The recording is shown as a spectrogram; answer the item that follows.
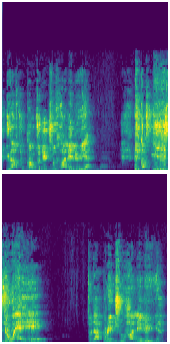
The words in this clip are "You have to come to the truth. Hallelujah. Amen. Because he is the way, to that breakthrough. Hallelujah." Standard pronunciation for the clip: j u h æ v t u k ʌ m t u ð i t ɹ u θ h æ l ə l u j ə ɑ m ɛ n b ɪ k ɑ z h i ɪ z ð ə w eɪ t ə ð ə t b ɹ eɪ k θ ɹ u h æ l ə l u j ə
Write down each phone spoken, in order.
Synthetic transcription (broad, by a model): j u h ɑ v t u k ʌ m t u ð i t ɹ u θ h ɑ l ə l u j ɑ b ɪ k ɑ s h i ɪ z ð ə w eɪ t ə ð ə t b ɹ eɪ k t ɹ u h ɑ l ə l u j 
